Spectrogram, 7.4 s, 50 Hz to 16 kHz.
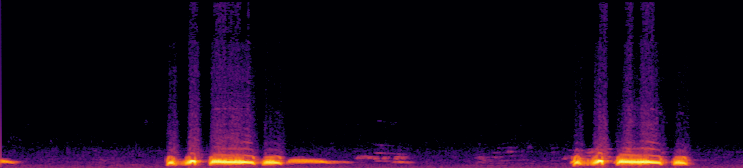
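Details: Spotted dove kept as a decoy, calling to lure in 2022. Two phrases about four seconds apart: clipped notes, a long purring coo and a short end note. The first phrase trails into a softer, lower coo.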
